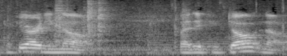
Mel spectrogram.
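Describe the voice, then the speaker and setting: Young man co-hosting an eating vlog. Relaxed, filler-laced talk, roomy sound, clear music behind. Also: medium pitch, normal speed. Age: 20s. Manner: easygoing, repeats "you know". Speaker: co-host, father. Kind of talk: casual chat while eating. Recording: echoey room with music playing.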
